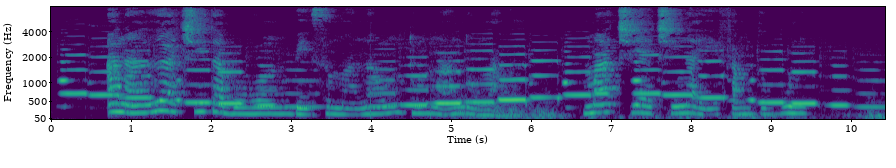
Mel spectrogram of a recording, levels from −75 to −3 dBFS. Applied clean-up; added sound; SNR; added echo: none; Wind instrument, woodwind instrument; -2 dB; none.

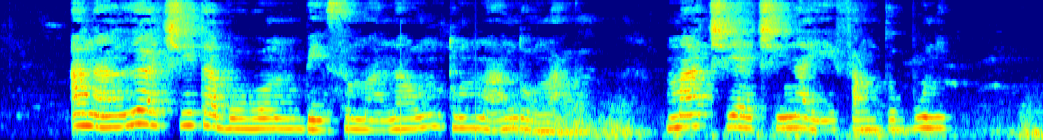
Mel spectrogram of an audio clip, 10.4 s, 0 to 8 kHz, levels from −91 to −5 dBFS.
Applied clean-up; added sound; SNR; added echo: none; none; none; none.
